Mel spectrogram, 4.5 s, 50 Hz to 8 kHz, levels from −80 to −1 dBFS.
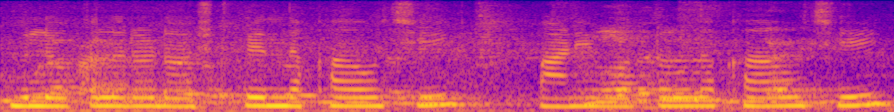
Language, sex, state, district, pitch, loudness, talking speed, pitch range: Odia, female, Odisha, Khordha, 220 Hz, -14 LUFS, 105 wpm, 215-230 Hz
